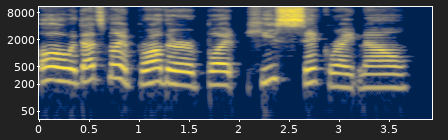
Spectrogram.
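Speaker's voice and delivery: put-on high slow little kid voice. Showing how the voice sounds, higher-pitched Georgie voice. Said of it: "it's me, but a higher pitch".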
